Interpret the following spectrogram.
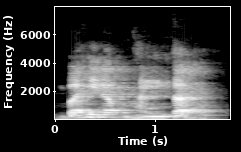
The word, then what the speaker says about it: बहिरभ्यंतर: बहिरभ्यंतर, बहिरभ्यंतर गंथ, गंथ विमुक्को, विमुक्को, बहिरभ्यंतर गंथ विमुक्को। ये पूरा एक समासित पद है। बहिरभ्यंतर में आधा ब और भा, बहिरभ्यंतर गंथ विमुक्को, आधा का पूरा का।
